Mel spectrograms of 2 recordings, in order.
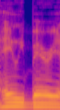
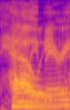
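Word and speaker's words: Halle Berry: for real man number four man we got Haley Barry as catw one hi hi Hal was haly no I it looks like it right looks like Haley but it's it's pronounced halberry which by the way is the actress that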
